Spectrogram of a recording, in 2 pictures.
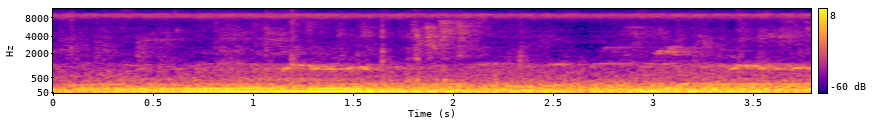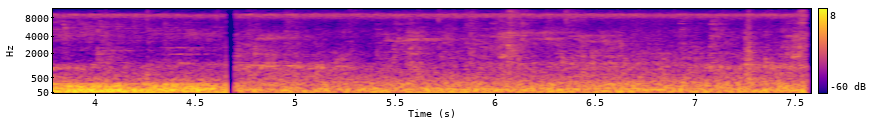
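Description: Birds calling in short phrases repeated every second or so, over a steady thin high tone. A low rumble on the microphone is the loudest thing for the first four and a half seconds, then cuts off suddenly.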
